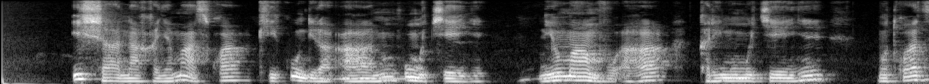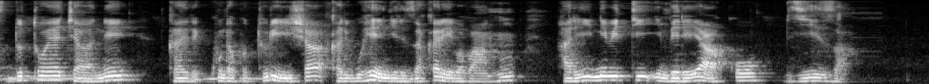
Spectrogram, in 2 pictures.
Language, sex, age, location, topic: Kinyarwanda, male, 25-35, Nyagatare, agriculture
